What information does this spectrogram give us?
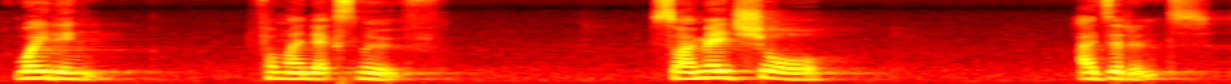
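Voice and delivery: measured poetry recital with dramatic pauses between phrases; spoken word poem. Acted. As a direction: perform it as slam poetry, building in intensity, then holding back.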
